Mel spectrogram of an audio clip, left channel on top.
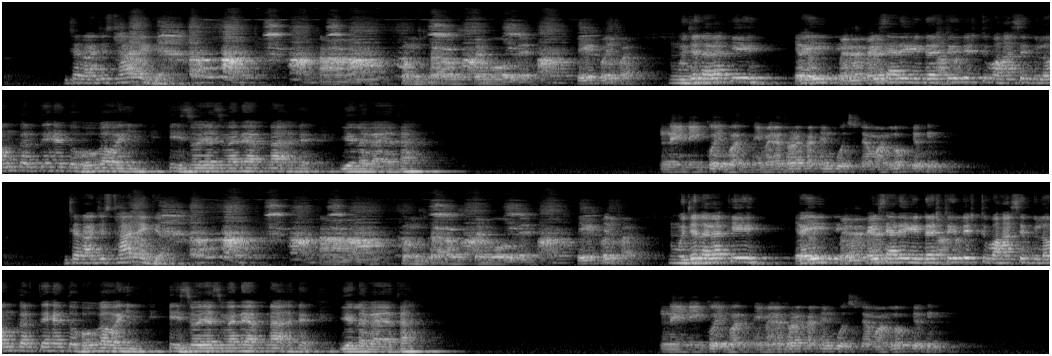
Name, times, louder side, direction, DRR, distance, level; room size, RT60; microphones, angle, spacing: voice 1, 0.6-1.7 6.0-6.1 6.7-7.6 8.0-14.7, right 3 dB, 35° right, 3 dB, 0.3 m, -21 dB
sound 1, 1.1-6.2, left 3 dB, 85° left, 0.7 m, -23 dB
voice 2, 3.2-3.7 4.0-5.3 5.7-6.3 7.1-7.2 7.9-8.8 9.3-9.6 17.1-19.9, left 1 dB, 20° left, 0 dB, 0.5 m, -25 dB
2.2 x 2.0 x 3.2 m, 0.73 s
head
